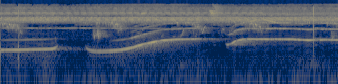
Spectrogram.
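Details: A gibbon in the interior forest of Kalimantan gives pure, rising whoops that climb and level into long sustained notes; finding: gibbon.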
